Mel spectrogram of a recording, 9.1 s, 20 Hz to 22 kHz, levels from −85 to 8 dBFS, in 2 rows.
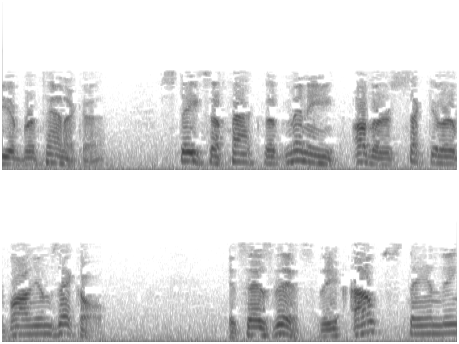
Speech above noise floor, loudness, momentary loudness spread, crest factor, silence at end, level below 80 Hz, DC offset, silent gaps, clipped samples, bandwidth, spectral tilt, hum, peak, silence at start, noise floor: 21 dB; -27 LUFS; 12 LU; 16 dB; 0 s; -50 dBFS; 0.8%; none; under 0.1%; 5 kHz; -11 dB/octave; none; -12 dBFS; 0 s; -48 dBFS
